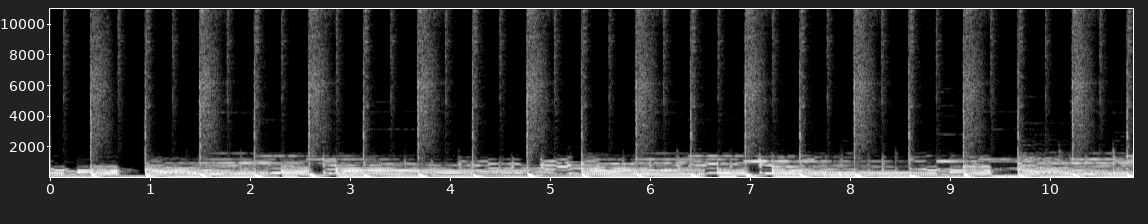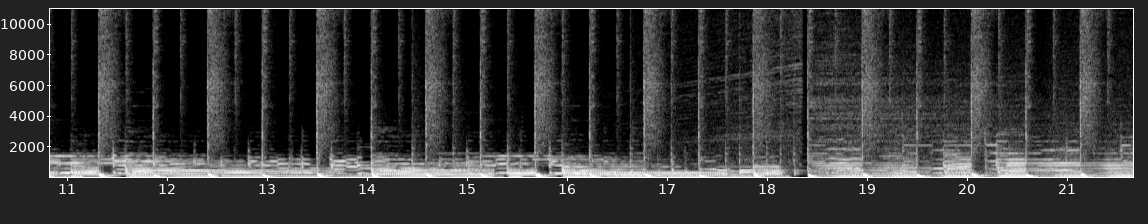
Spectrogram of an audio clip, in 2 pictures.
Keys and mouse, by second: 0.0 alt+z, 0.3 click, 2.7 alt+z, 3.2 shift+click, 4.0 alt+z, 4.3 click, 5.2 g, 6.8 alt+z, 7.5 click, 8.0 alt+z, 8.8 g, 12.6 s, 13.9 Tab, 14.5 middle click, 15.5 middle click, 16.3 Tab, 17.0 middle click, 18.6 click, 19.7 KP_Decimal, 21.4 ctrl+click.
